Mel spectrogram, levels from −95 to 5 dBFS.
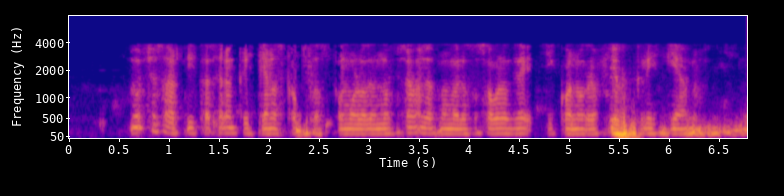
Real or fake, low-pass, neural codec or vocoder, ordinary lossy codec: fake; 7.2 kHz; codec, 16 kHz, 2 kbps, FunCodec, trained on LibriTTS, 25 frames a second; AAC, 16 kbps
